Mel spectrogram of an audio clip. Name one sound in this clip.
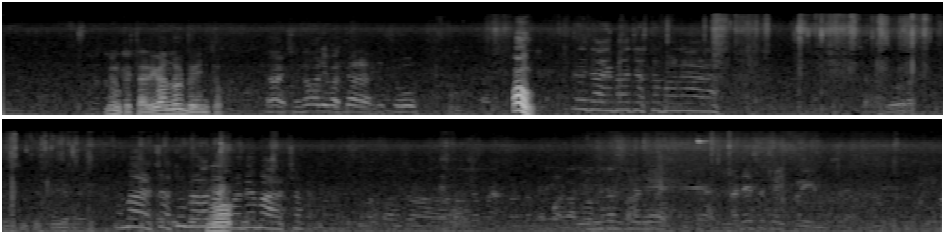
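A man talks outdoors close by, with animation.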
